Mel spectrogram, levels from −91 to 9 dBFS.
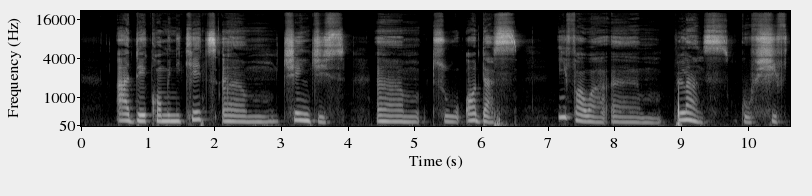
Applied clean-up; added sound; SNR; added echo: none; none; none; none.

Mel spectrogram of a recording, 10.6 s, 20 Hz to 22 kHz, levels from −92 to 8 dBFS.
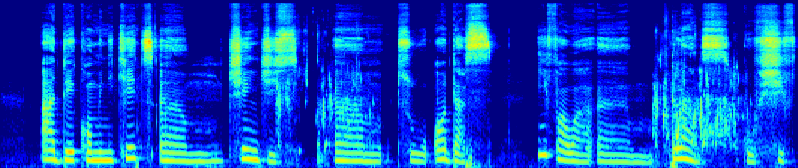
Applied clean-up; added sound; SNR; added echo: neural mask model Resemble Enhance denoiser.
